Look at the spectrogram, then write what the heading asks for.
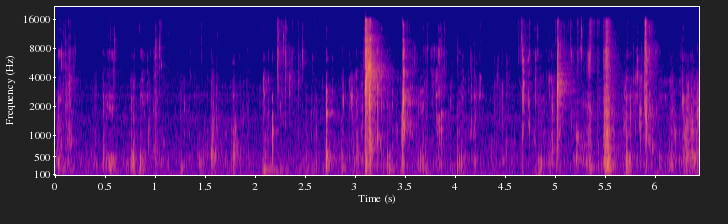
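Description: Close-miked chewing of a mouthful of fufu with cocoyam soup: wet mouth clicks and smacks at irregular intervals, with one louder smack about three seconds in.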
